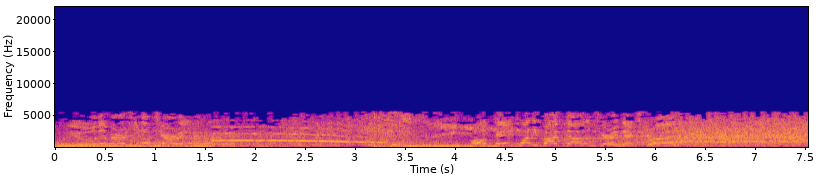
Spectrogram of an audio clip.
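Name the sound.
crowd of extras cheering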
